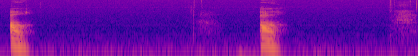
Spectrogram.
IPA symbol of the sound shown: ʌ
